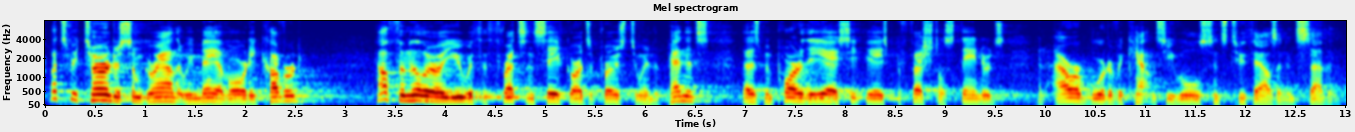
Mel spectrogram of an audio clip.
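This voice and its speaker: A man playing a formal, probing board member questioning a witness in a staged hearing, measured and deliberate. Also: mid-range voice, a bit bright, natural voice. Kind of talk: scripted dramatization of a hearing. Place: large meeting hall with sound system. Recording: long reverb of a large hall.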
